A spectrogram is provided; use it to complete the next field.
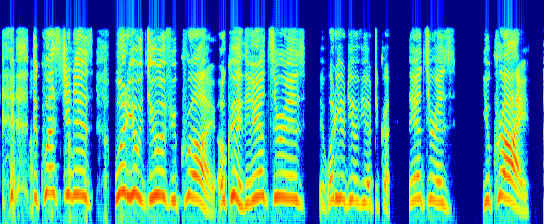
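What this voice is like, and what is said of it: Imitates another person's voice. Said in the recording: “my best David Mamet impression.”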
